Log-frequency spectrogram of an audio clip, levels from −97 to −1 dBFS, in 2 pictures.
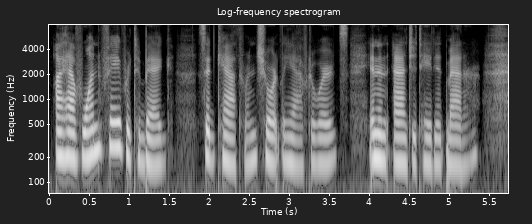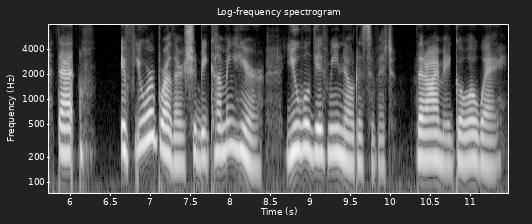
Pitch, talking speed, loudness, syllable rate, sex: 195 Hz, 180 wpm, -18 LUFS, 5.6 syllables/s, female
